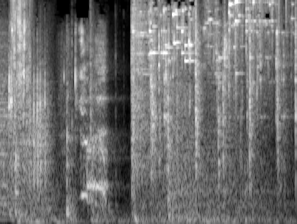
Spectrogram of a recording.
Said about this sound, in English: Like, you know, she tried to keep it muffled, but it was probably more important that glass shattered.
